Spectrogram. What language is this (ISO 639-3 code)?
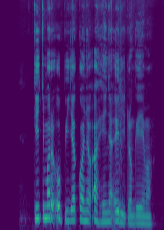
luo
